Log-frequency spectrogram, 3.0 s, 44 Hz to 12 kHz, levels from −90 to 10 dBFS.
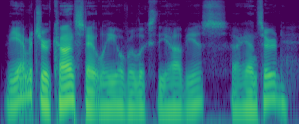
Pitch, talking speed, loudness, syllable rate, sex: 100 Hz, 160 wpm, -22 LUFS, 6.1 syllables/s, male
